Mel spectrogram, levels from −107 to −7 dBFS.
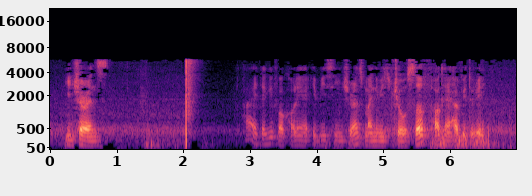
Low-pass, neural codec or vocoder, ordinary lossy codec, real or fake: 7.2 kHz; none; MP3, 24 kbps; real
